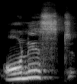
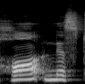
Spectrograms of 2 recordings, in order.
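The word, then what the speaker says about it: honest: article নির্ধারিত হবে এই অনেস্ট অনুসারে তাহলে অনেস্টের আমরা এটা জানি আমরা এখানে হনেস্ট বলছি না সো এটা একটা সাইলেন্ট লেটার এটা আমরা পড়িয়েছি সম্ভবত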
